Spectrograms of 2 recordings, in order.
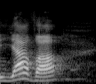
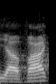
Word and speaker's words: Yahvah: voyons dans le chef t des Juifs c'est yava et ça prouve très bien que voilà la vérité juste en haut qui euh confirme cette ce terme que c'est yava qui est le vrai il avait n'est pas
